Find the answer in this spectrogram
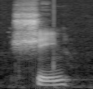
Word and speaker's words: shin: And then finally we have shin, well, this is seen here, and sheen, which is the SH, as in she.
